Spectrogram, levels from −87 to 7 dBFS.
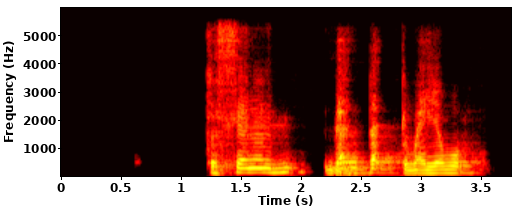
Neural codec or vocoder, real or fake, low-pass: codec, 24 kHz, 1 kbps, SNAC; fake; 5.4 kHz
